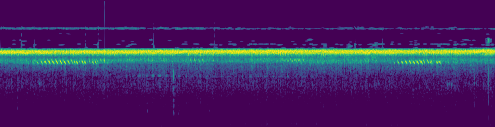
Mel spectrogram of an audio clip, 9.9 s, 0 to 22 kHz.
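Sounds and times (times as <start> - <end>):
Emma field cricket chirping: 0.0 - 9.9
high-pitched insect buzz: 0.0 - 9.9.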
